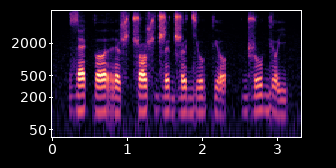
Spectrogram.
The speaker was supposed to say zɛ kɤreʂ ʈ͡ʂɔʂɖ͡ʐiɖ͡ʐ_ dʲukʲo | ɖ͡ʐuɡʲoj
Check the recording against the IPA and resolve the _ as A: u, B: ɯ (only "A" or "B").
B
